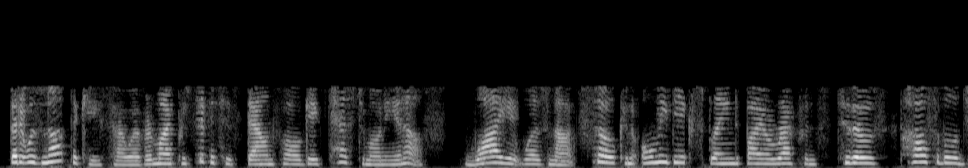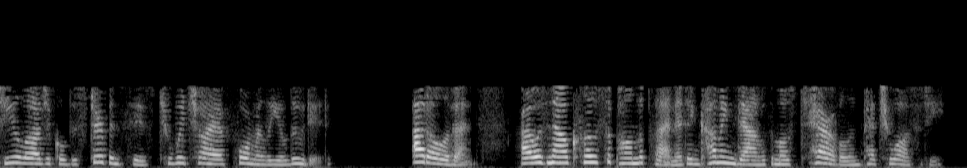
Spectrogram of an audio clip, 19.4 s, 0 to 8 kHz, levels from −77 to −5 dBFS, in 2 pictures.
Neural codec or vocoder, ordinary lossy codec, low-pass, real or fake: none; AAC, 16 kbps; 7.2 kHz; real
